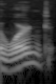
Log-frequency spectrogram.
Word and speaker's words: weren't: If I weren't, si yo no fuera profesor de inglés, yo no estaría aquí delante de la cámara. If I weren't, británicos, if I weren't. Una sola sílaba con weren't.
